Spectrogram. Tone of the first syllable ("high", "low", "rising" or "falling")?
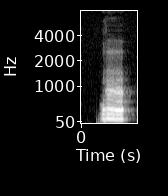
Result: low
